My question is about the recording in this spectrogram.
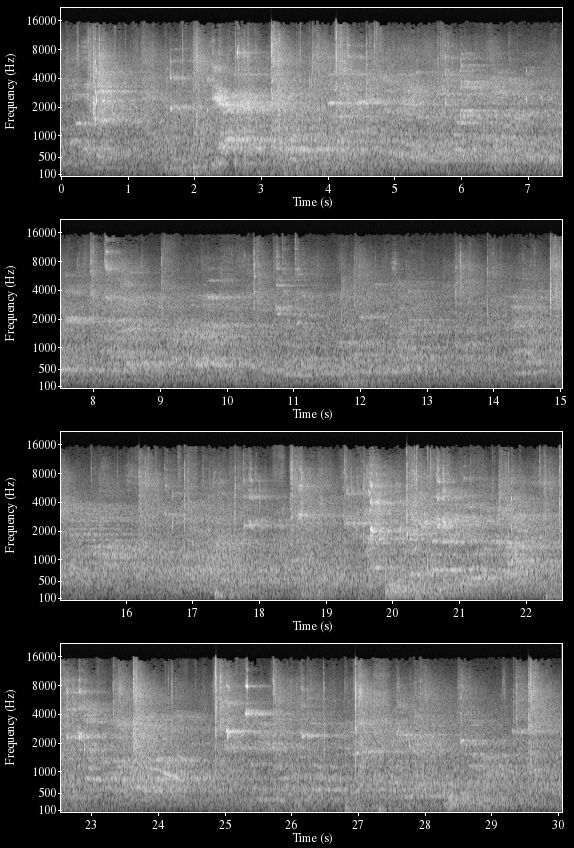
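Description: Badminton rackets hitting a shuttlecock in a rally, sharp repeated hits echoing in a large sports hall, over continuous indistinct chatter of many voices.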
